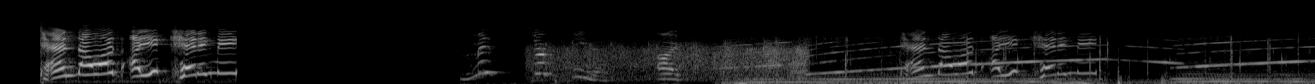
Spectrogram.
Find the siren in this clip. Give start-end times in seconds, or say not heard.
7.2-13.1.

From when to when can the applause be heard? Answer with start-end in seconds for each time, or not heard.
5.2-8.1.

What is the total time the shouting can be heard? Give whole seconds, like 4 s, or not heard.
6 s.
